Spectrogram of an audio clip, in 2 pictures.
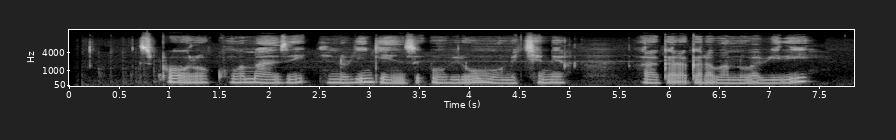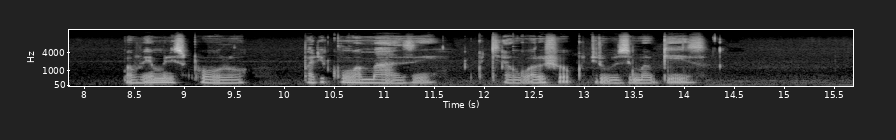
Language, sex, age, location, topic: Kinyarwanda, female, 25-35, Kigali, health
